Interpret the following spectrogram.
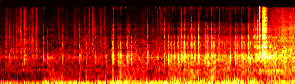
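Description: Leaf Audio Microphonic Sound Box's contact-mic sounds run through its effects: a low rumbling drone with scattered clicks and faint pitched ringing, turning brighter and more crackly near the end.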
